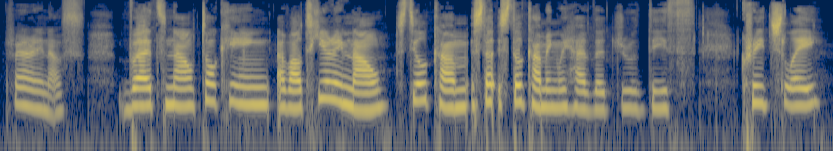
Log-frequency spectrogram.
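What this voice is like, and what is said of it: Portuguese accent. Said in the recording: “I'm Portuguese and it's the accent”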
